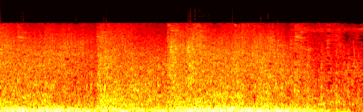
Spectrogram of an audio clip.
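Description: Howitzer explosions in the video game Binary Domain, a loud continuous booming roar with heavy low rumble and brief surges, no voices.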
